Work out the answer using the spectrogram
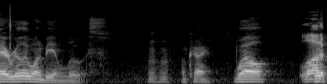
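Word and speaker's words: Lewes: like, hey, I really want to be in Lewis.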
